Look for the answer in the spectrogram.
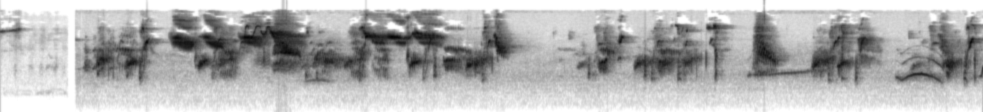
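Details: Close starling song, a dense jumble of harsh squawks, clicks and chattering notes in long bursts, broken by short pauses, ending with a couple of looping whistles.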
